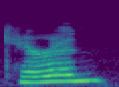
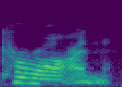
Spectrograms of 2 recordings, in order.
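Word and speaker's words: Caron: how to say this I've heard people pronounce it Karen and karon I don't know I think it's I think it's Karen but you know what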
